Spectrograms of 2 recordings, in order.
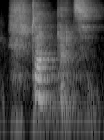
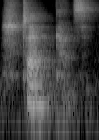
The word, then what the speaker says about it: szczekać: We need this sh sound in the beginning. Szczekać. Can you hear it? Szczekać.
